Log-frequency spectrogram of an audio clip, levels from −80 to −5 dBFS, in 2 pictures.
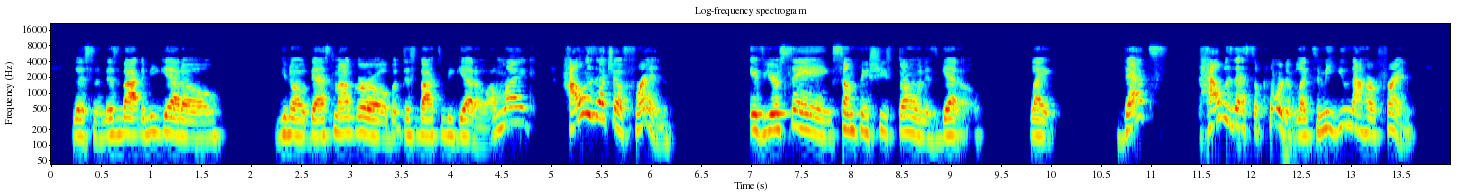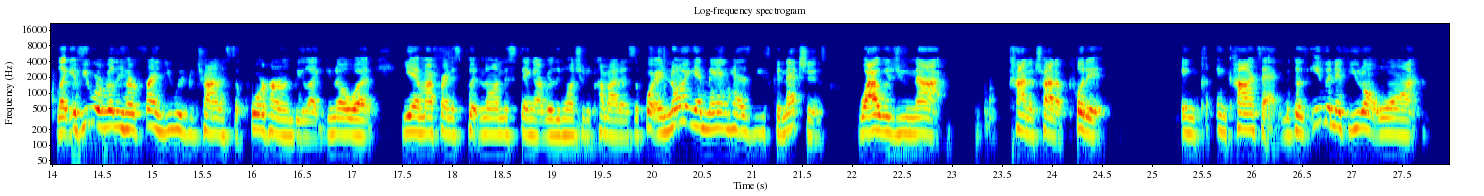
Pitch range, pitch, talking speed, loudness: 160-205 Hz, 170 Hz, 235 wpm, -25 LUFS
